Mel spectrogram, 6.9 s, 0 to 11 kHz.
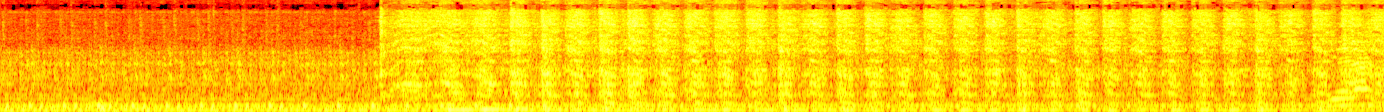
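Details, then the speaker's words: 1994 Chevrolet Camaro, crank no start; starter turns the engine at a steady beat of about 200 a minute but it never catches; ignition checker shows coil pulse not matching engine rotation, no ignition signal, possibly a bad ECM, unconfirmed. "You got the pulse of the pulse of the coil pack's off. It's not consistent with the crank of the motor."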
